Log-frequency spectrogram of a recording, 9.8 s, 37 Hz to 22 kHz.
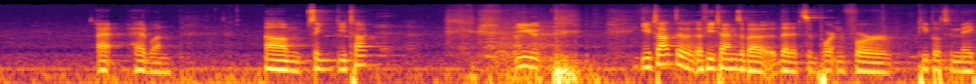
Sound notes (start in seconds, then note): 4.5 laughter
